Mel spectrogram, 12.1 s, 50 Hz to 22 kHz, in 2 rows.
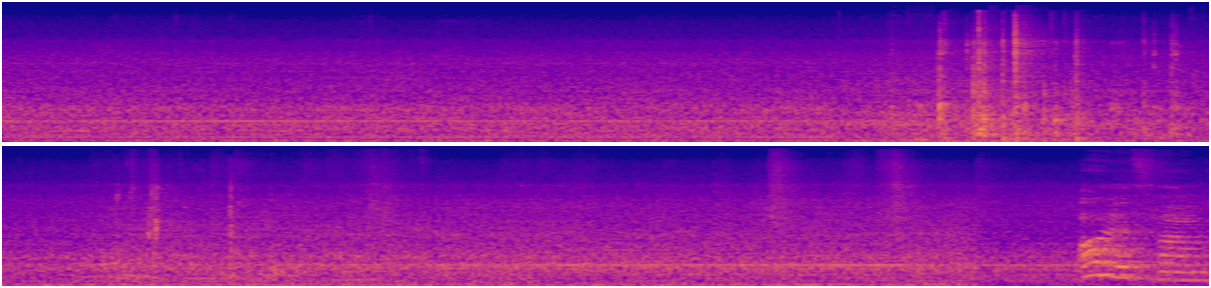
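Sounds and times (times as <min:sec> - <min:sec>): cookware knocking: 0:04.4 - 0:06.0.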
